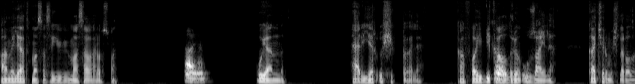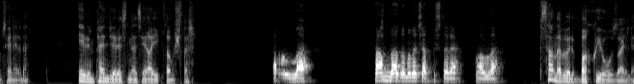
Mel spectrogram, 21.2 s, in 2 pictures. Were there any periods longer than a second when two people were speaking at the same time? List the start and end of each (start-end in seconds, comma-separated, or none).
none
